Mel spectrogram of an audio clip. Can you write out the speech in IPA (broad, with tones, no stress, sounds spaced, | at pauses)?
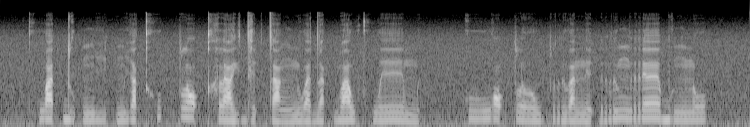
kʰ w a˦˥ t̚ d u˨˩ ʔ ŋ iː˨˩ t̚ m i˦˥ a̯ kʰ u˥˩ k̚ p l ɔ˥˩ ʔ kʰ l a˩˦ j d e˨˩ ʔ t a˩˦ ŋ n u˨˩ a̯ d a˥˩ k̚ b a˥˩ w kʰ w eː˥˩ m | k uː˦˥ w ɔ˦˥ ʔ p l ɤː˧ w p r ɯ˧ a̯ n e˨˩ ʔ r ɯ˥˩ ŋ r ɛː˥˩ b ɯ˧ ŋ n o˦˥ k̚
